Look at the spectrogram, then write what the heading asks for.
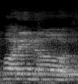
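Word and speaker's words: foreigner: द उच्चार करत नाही तुम्ही म्हणतात ना फॉरेन फॉरेनर फॉरेनर स्पेलिंग लिहायला सांगितलं कस लिहिणार तुम्ही स्पेलिंग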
